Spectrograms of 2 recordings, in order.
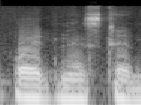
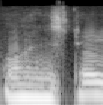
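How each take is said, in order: First: ওয়েডনেসডে spelled out, "wed-nes-day"; mispronounced Wednesday. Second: ওয়েডনেসডে in two syllables, "wens-day"; silent D. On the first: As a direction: sound the D and every syllable of ওয়েডনেসডে. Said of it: "এর উচ্চারণ ওয়েডনেসডে না". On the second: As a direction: drop the first D in ওয়েডনেসডে. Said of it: "এর উচ্চারণ হচ্ছে ওয়েডনেসডে". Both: Shown as a demonstration.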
